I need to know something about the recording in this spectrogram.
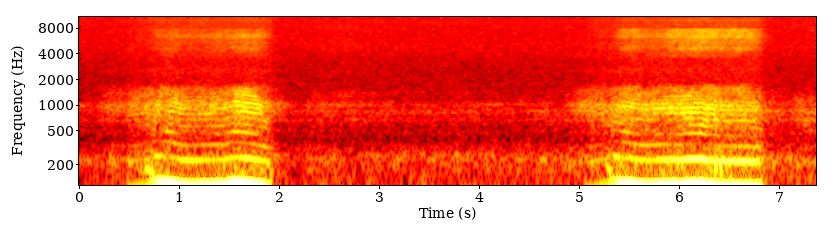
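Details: Sleep snoring: two loud, deep rattling inspiratory snores about five seconds apart with quiet expiration between; ordinary snoring.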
